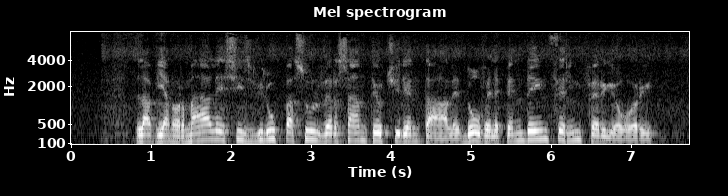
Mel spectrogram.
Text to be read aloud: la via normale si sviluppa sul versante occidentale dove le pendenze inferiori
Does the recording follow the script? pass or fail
pass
